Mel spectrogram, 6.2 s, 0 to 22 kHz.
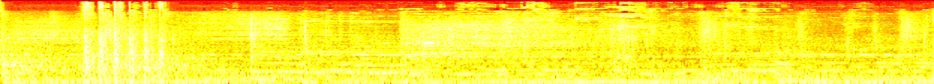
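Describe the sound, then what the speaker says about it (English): Gunfire in the video game Trails of Cold Steel 2, a sharp burst of shots near the start followed by a sustained rumbling barrage under steady game music, with no talk. "That sounded like gunfire."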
